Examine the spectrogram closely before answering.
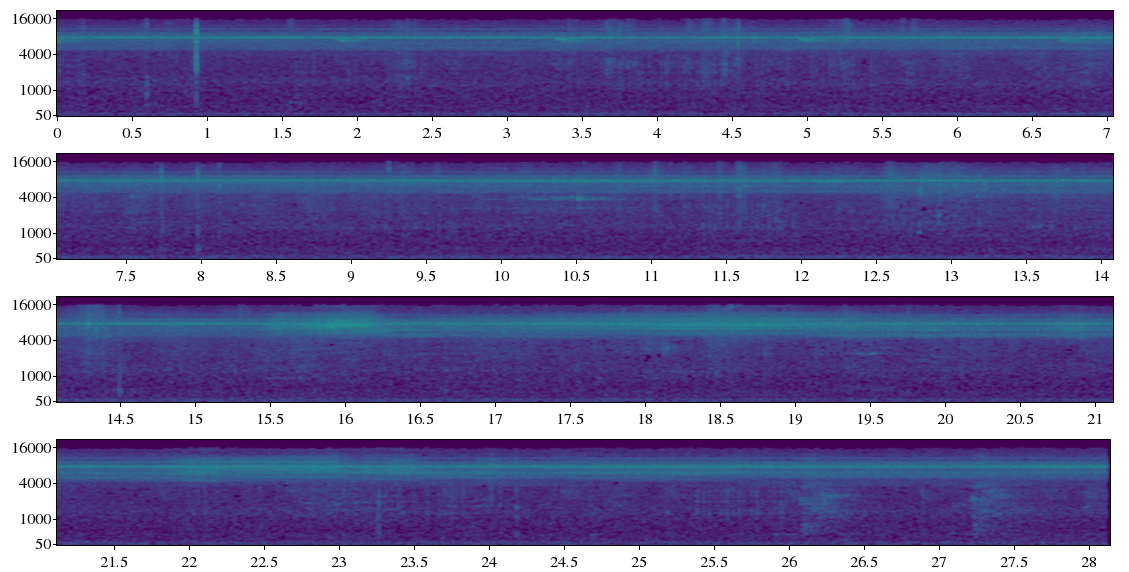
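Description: Steady high-pitched drone of insects in the forest, swelling louder about halfway through, with a single sharp click about a second in.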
